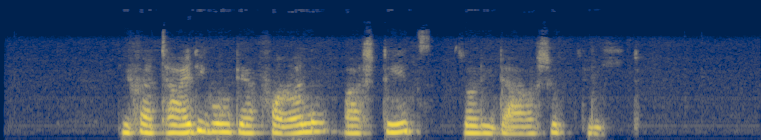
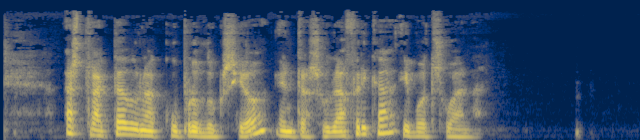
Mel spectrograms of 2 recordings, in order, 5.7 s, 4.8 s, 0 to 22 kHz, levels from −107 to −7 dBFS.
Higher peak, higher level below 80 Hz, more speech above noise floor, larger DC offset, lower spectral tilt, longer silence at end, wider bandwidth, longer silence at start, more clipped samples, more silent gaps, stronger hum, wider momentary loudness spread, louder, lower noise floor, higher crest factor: about the same, -2 dBFS vs -2 dBFS; about the same, -64 dBFS vs -64 dBFS; second, 49 dB vs 64 dB; neither; first, -8 dB/octave vs -5 dB/octave; about the same, 1.2 s vs 1.2 s; second, 7.4 kHz vs 16 kHz; first, 0.9 s vs 0.05 s; neither; neither; neither; about the same, 13 LU vs 11 LU; about the same, -19 LUFS vs -20 LUFS; second, -68 dBFS vs -84 dBFS; about the same, 18 dB vs 20 dB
